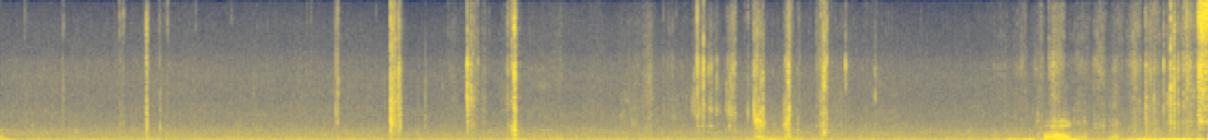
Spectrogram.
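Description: Fillet knife working along a blackfin tuna's backbone and through the pin bones: scattered short clicks and scrapes over a steady low hum, with a brief voice near the end.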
